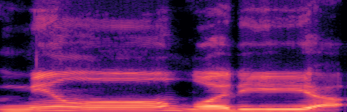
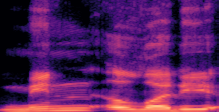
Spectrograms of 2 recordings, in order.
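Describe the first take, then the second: First: The n sound is hidden, blended into nasal. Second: The n sound is pronounced fully and clearly. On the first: The speaker calls it right. "നമ്മൾ അവ്യക്തമാക്കി ഉച്ചരിക്കും" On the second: The speaker calls it wrong. "മിൻ ളരി എന്നല്ല"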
